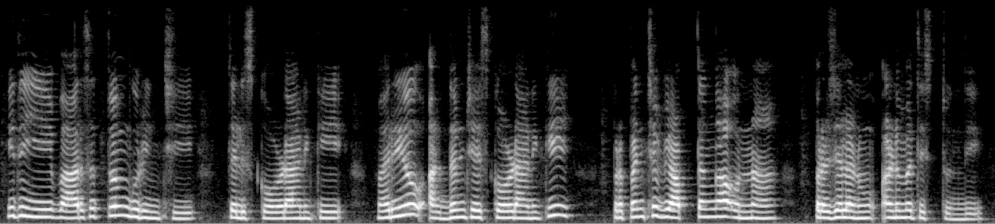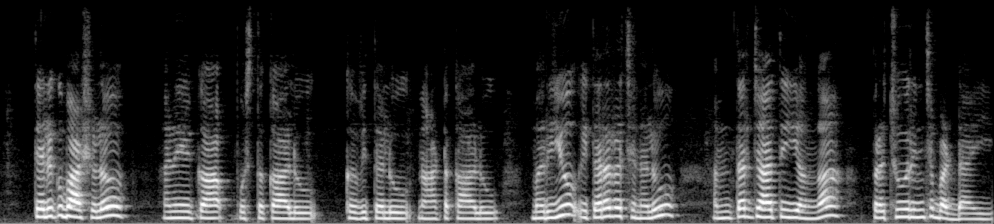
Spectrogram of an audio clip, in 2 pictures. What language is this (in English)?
Telugu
